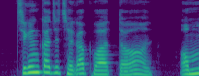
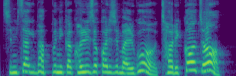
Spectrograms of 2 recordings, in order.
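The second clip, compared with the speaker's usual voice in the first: louder, hard, dismissive scolding; harsh cold telling-off; 3 semitones higher, 6 dB louder than usual. Acted. Mother coldly pushes daughter away, harsh and loud. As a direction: push her away with cruel words. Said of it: "모진 소리를 해댔죠".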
